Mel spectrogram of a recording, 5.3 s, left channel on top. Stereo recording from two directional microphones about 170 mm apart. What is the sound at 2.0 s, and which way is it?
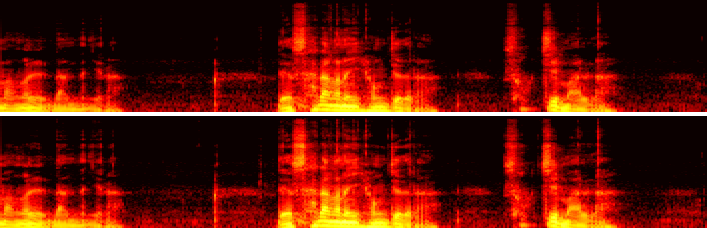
Speech, 35° right (ahead or behind).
